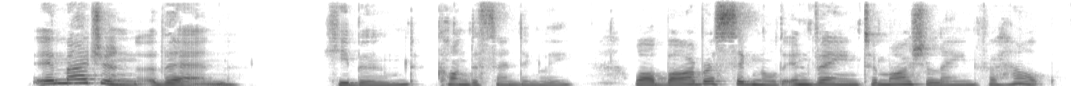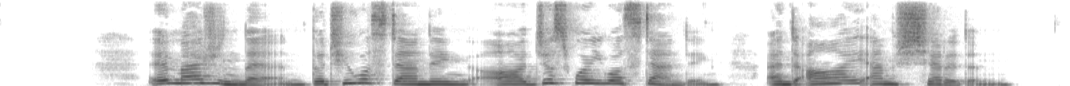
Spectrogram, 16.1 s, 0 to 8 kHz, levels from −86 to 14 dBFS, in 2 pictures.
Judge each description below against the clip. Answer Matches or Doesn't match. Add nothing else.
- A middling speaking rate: Doesn't match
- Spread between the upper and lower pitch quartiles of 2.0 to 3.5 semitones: Doesn't match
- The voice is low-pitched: Doesn't match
